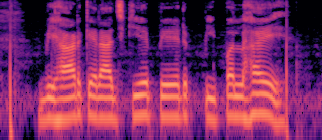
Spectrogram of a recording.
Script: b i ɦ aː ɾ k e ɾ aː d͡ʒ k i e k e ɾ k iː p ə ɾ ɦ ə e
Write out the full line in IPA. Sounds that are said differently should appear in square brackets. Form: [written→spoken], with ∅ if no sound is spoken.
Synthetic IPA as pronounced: b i ɦ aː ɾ k e ɾ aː d͡ʒ k i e [k→p] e ɾ [k→p] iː p ə [ɾ→l] ɦ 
